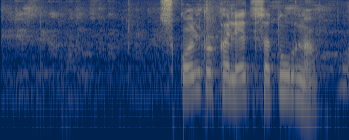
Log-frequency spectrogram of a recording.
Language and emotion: Russian, neutral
